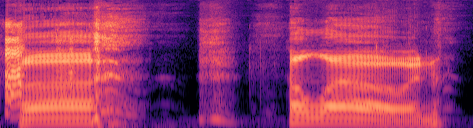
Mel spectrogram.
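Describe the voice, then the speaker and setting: A man's voice: fairly high pitch, extremely slow, a loud crowd. A man co-hosting a podcast in a casual, playful comedic chat, silly and given to exclamations. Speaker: podcast co-host. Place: indoor room.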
